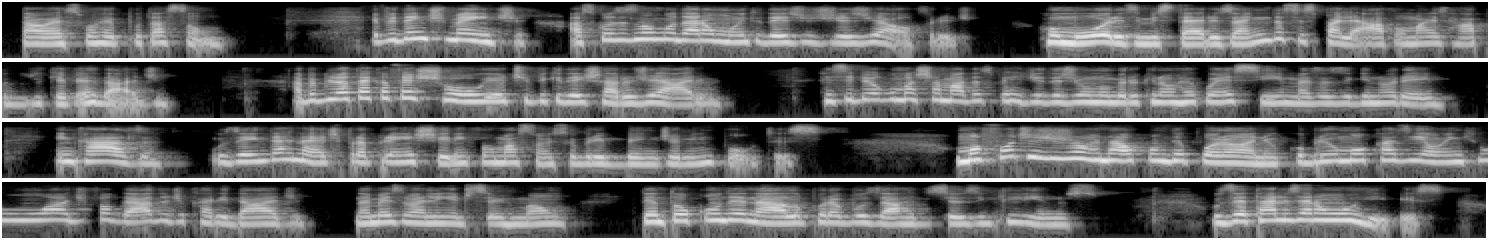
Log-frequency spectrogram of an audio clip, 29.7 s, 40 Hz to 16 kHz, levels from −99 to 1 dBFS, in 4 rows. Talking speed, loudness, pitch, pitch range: 190 wpm, -21 LUFS, 225 Hz, 195-260 Hz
